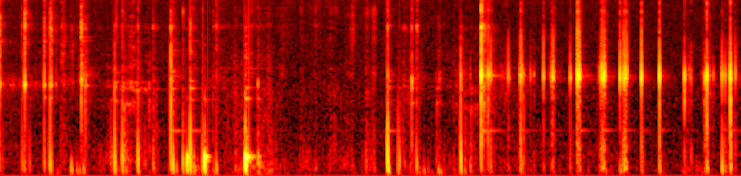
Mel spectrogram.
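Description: A hand-sized metal aerosol spray can with a Colorama label and black back, closed and partly full, is held close and handled with fingertips and nails. Quick, irregular taps and clicks ring briefly. The shaken can gives a rattle, with a pause after the first half before bright, tinny tapping resumes.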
